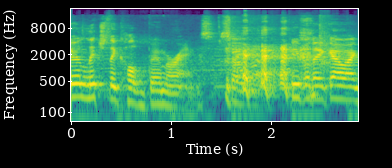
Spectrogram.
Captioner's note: laughing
